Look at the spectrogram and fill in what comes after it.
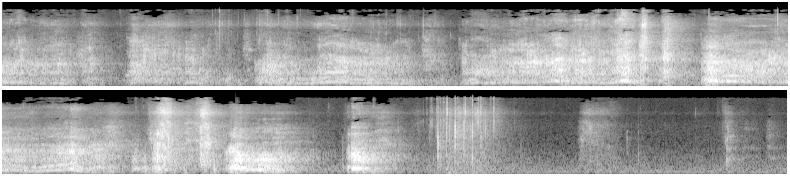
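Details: Kimchee, a whippet mix, wrestling with his brother Rocky. Rough, noisy growls and scuffling swell and fade, broken by a few sharp bursts, before quieting near the end.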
